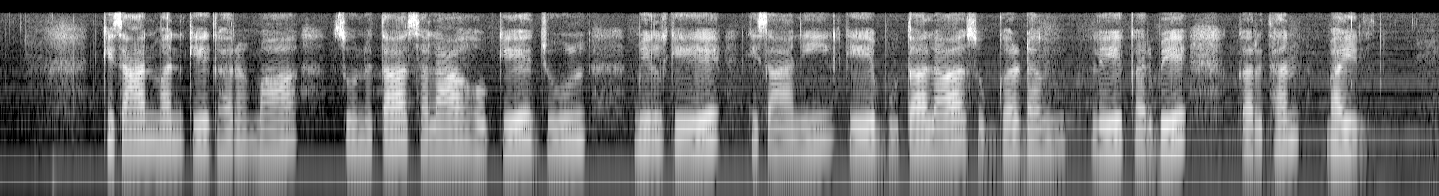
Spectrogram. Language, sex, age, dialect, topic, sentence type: Chhattisgarhi, female, 18-24, Western/Budati/Khatahi, agriculture, statement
